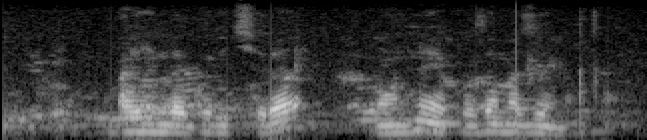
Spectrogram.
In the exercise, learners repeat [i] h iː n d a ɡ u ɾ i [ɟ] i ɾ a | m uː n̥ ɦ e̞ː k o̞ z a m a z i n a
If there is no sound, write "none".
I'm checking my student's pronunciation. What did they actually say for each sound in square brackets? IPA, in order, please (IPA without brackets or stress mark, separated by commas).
a, c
